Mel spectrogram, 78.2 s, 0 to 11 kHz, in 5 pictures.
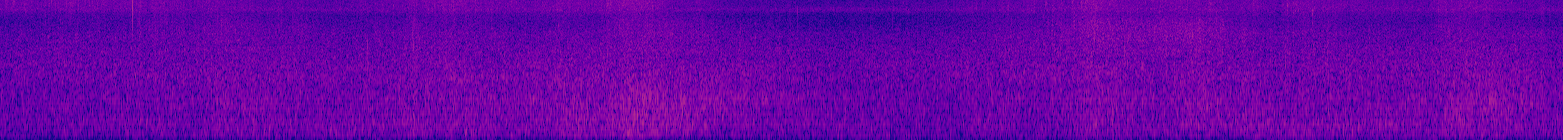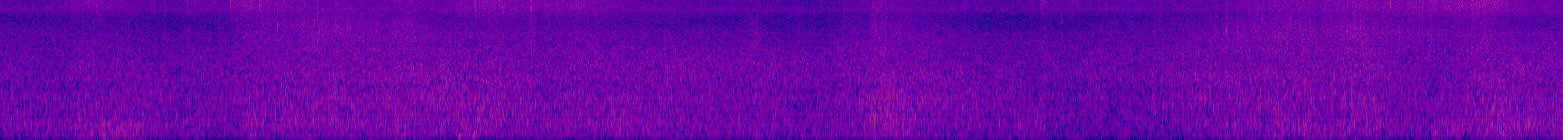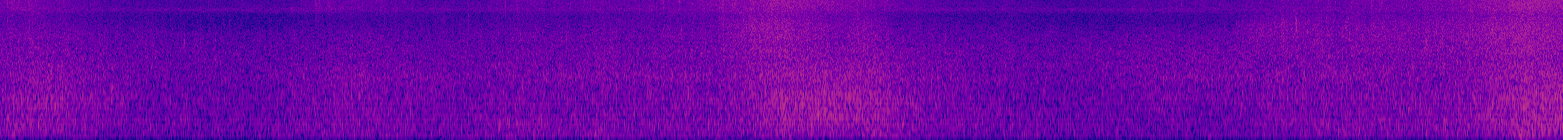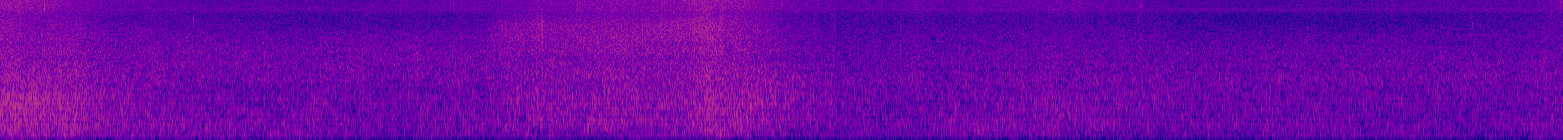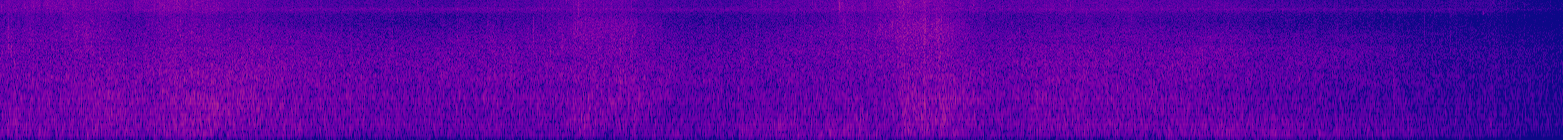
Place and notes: At the beach, sound of the waves
Zoom H2n MS +XY
Taitung County, Taiwan, 29 October 2014, 21:32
